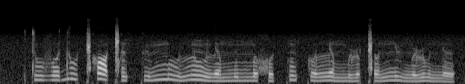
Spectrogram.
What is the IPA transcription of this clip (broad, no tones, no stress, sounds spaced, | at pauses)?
t u v o d u ǁʰ ɔ ǁ ə̃ kː ʉ mː u lː ũ l ə mː ũ mː ə χʷ ɪ kː ũ kː o lː ə mː u ɭ o ǁ o nː ʉ ŋ o ɭ u nː ə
